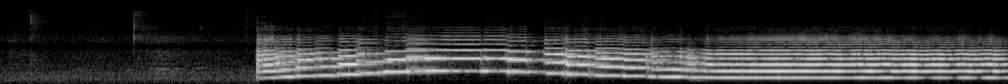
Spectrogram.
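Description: A 1955 Conn 22B Victor trumpet, played with a Jet-Tone Symphony Model C mouthpiece, comes in suddenly about two and a half seconds in. It plays a scale, stepping up and then back down, and ends on one long held note.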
